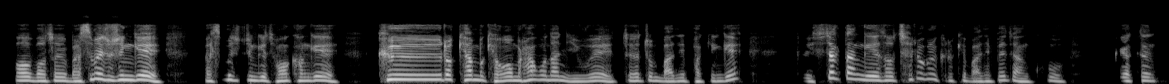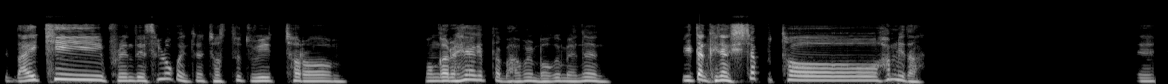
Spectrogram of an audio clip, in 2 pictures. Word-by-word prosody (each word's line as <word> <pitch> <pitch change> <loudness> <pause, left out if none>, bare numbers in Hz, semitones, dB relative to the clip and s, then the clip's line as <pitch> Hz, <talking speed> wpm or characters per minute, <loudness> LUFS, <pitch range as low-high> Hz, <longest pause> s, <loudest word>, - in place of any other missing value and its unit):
어 180 -1 +2
맞아요. 165 +1 0
말씀해 190 - +3
주신 205 +1 +4
게 200 - +6 0.4
말씀해 160 +8 -3
주신 185 +1 -4
게 175 -1 0
정확한 165 +3 -2
게 175 -6 +1 0.4
그렇게 225 -1 +5
한번 210 -2 +2
경험을 175 +2 0
하고 210 +2 -1
난 200 -3 -1
이후에 140 +1 -3
제가 165 0 -4
좀 170 -1 -5
많이 150 +1 -3
바뀐 140 +1 -7
게 200 +10 -2 0.7
그 145 - -10
시작 275 - +2
단계에서 195 -7 +1
체력을 245 +5 -6
그렇게 170 -2 -11
많이 140 -1 -6
빼지 190 +4 -7
않고 135 +2 -8 0.5
그 165 - -8
약간 160 +1 -5 0.2
나이키 205 +6 +3
브랜드의 170 0 -3
슬로건 245 - -4
있잖아요. 155 +2 -7
"저스트 145 +7 -6
두 155 0 -3
잇." 165 -2 0
처럼 150 -5 -2 0.8
'뭔가를 165 0 +1
해야겠다.' 200 -2 0
마음을 145 +3 -4
먹으면은 145 0 -3 0.7
일단 185 -1 +5
그냥 190 0 +5
시작부터 190 - +1
합니다. 180 - -3 2.1
네. 150 -1 -7
175 Hz, 285 characters per minute, -21 LUFS, 150-200 Hz, 2.1 s, 게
